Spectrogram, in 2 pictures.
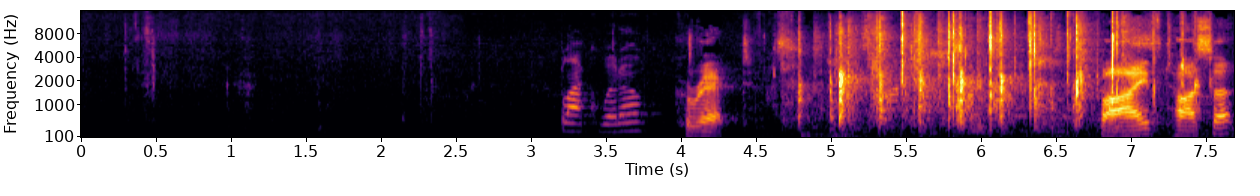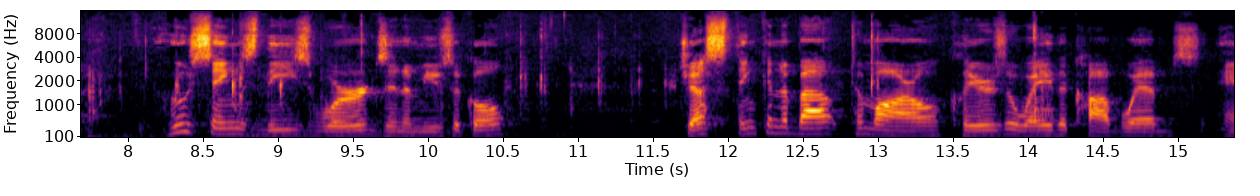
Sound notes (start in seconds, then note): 4.5 audience applauding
